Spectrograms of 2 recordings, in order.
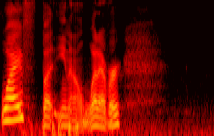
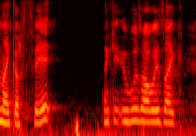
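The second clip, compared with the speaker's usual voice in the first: usual speaking voice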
